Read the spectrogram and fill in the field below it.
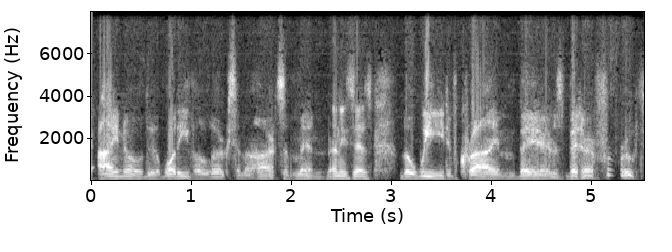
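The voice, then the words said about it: Batman voice impression. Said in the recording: “I'm doing this Batman voice. I should be doing Orson Welles, but I can't do Orson Welles.”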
